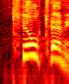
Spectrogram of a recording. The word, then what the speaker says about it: Kilkenny: Now you had went off to Kilkenny. And that's how you say it, correct? It's like South Park.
